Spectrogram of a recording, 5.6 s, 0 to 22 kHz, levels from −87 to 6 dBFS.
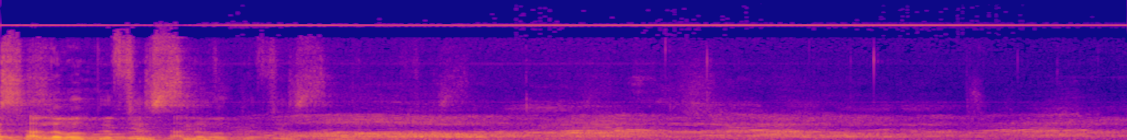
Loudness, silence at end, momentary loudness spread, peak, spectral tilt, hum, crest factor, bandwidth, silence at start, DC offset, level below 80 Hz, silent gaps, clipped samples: -26 LUFS; 0 s; 12 LU; -4 dBFS; -4 dB/octave; none; 22 dB; over 20 kHz; 0 s; under 0.1%; -76 dBFS; none; under 0.1%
